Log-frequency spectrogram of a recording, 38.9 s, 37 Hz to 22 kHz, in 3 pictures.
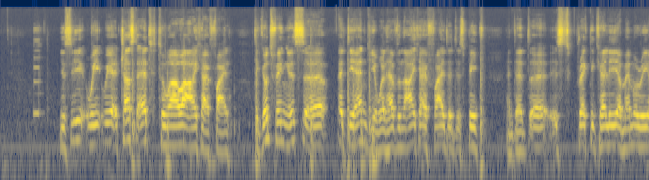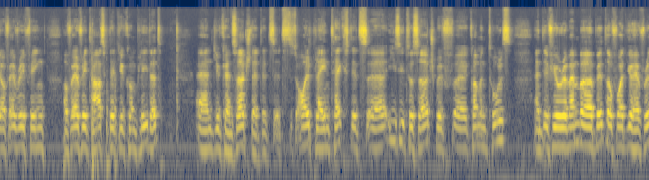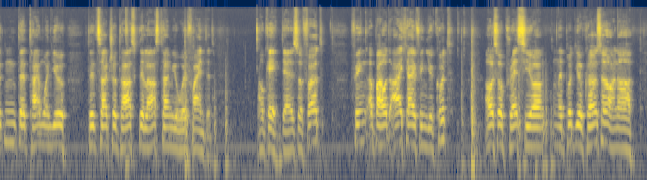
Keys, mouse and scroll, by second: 0.8 scroll up 2, 31.6 click, 33.4 click, 35.4 click.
